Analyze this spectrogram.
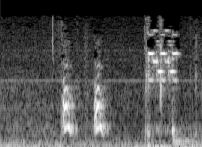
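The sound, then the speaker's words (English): A dog barks twice in quick succession at moderate volume, followed by a brief, harsher yelping sound, with no one speaking. “A dog is right.”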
